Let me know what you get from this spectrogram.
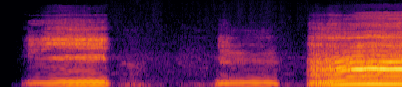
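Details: Wildebeest on the African savanna giving three nasal, resonant grunting calls with a buzzy harmonic tone, two short and steady, the last louder, longer and rising slightly before cutting off, with brief silences between.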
